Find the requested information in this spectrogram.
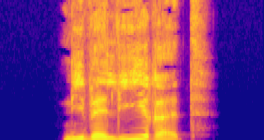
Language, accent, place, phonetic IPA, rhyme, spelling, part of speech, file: German, Germany, Berlin, [nivɛˈliːʁət], -iːʁət, nivellieret, verb, De-nivellieret.ogg
- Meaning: second-person plural subjunctive I of nivellieren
